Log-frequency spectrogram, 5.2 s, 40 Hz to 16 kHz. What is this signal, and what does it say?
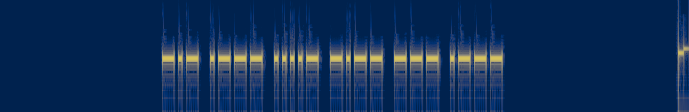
Morse code, heard as a keyed tone, about 40 wpm, 700 Hz. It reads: KJ4YOJ
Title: USA Call Signs - 6 Characters - 4x Character Spacing - 40wpm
